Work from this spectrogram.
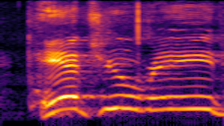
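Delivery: very loud, high-pitched, booming holler. Retelling a visit, a man at a second-story window calls down: Brother Ricardo's booming voice. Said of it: "came this booming voice".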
